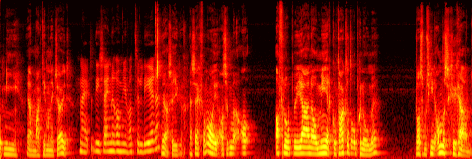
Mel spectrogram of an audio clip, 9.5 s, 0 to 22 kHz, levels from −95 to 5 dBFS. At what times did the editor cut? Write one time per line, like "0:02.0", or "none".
0:01.8
0:03.8

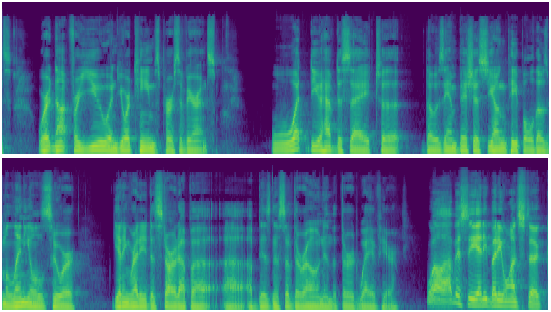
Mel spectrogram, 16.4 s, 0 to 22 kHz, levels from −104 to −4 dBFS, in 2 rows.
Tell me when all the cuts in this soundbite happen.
none

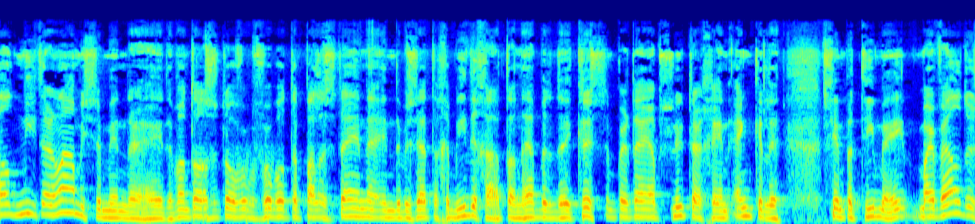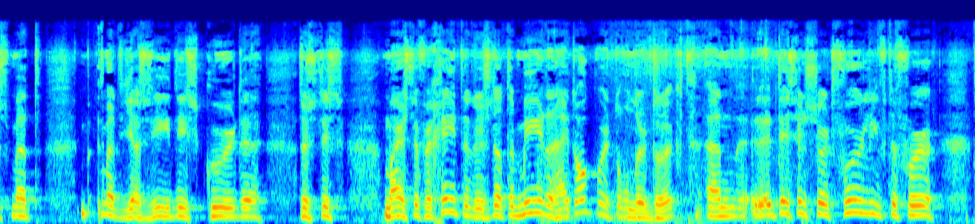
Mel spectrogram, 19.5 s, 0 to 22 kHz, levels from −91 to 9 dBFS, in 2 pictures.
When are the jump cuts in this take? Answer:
0:10.8
0:12.7

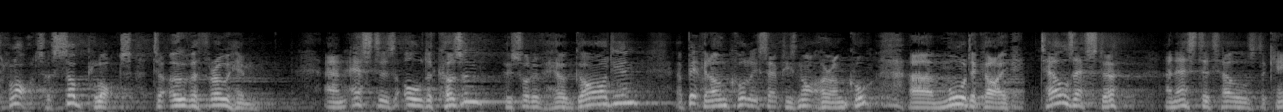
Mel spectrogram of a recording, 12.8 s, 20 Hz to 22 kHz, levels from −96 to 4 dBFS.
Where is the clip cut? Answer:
0:07.0
0:10.2

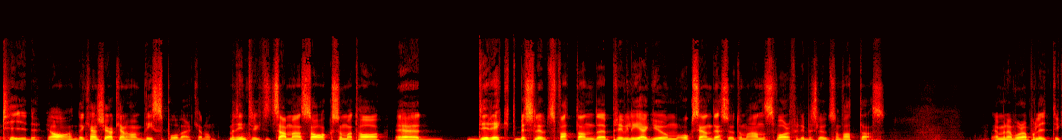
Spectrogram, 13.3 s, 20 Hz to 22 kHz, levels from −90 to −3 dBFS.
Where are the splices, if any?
0:02.8
0:04.8

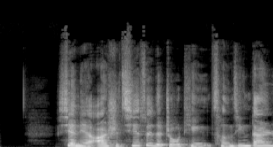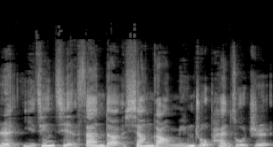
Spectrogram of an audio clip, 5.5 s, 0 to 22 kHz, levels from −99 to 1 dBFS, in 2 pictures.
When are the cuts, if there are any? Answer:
none

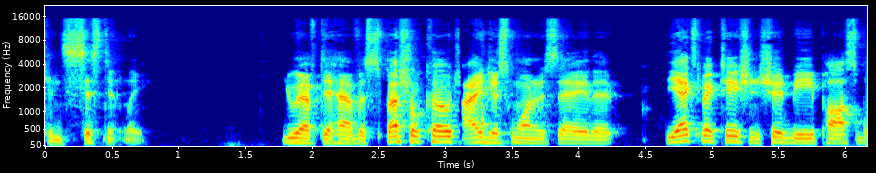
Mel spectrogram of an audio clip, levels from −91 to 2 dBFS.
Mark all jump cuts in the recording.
0:03.1
0:04.6

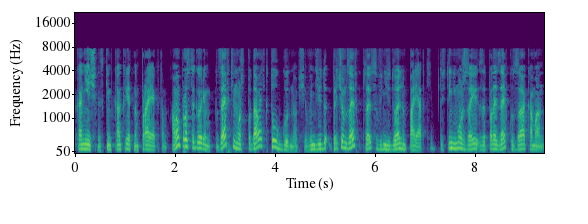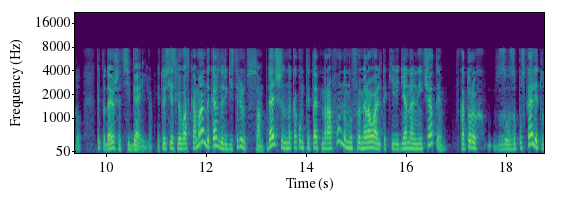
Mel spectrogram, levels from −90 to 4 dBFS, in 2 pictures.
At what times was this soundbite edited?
none

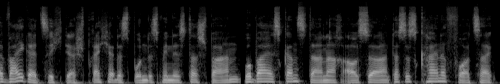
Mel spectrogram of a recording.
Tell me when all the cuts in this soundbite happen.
0:02.4

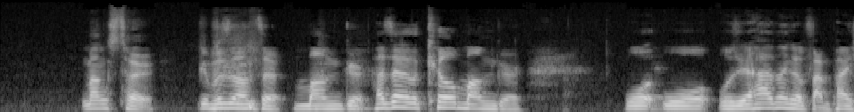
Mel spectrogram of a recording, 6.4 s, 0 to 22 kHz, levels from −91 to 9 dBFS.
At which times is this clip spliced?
0:01.5

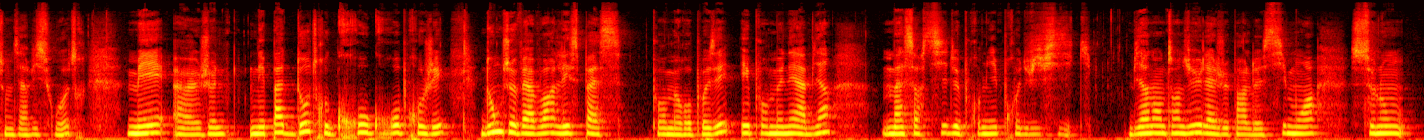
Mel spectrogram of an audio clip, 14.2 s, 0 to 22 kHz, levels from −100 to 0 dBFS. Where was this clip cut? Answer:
none

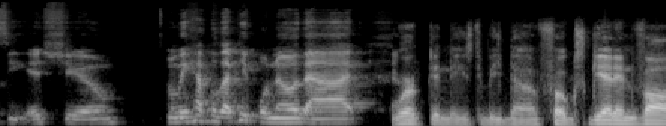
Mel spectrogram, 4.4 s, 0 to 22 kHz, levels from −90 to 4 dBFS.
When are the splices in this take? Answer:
0:02.6

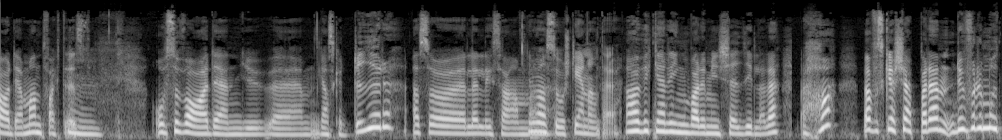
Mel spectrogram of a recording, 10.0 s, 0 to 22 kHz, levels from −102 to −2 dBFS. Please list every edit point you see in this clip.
0:06.2
0:07.9

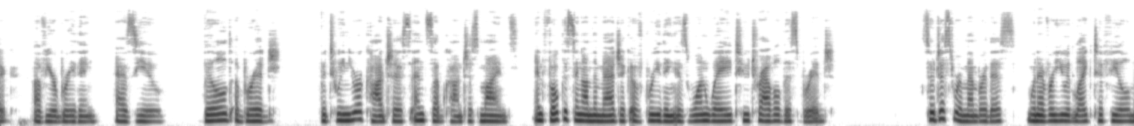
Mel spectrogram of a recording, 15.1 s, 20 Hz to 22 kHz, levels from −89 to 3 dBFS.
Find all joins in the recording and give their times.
0:01.4
0:07.0
0:13.6

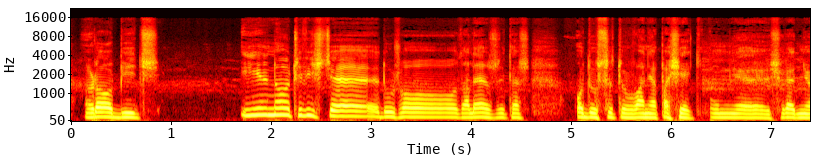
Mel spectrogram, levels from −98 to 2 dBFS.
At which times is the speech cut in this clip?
0:03.1
0:06.3

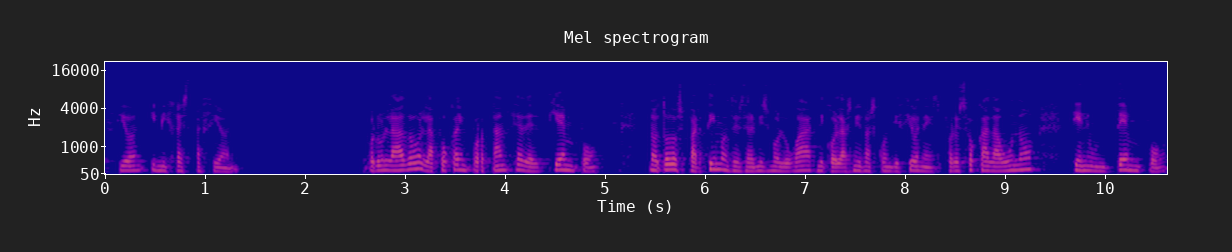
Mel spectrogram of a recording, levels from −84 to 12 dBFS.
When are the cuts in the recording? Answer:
0:02.6

